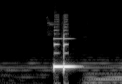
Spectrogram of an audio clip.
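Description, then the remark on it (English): Two quick electronic phone dialing tones sound loud, back to back, as a call is placed through Siri, then give way to a low, steady buzzing hum like a call line connecting. No one speaks. “So let's uh, make a phone call.”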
